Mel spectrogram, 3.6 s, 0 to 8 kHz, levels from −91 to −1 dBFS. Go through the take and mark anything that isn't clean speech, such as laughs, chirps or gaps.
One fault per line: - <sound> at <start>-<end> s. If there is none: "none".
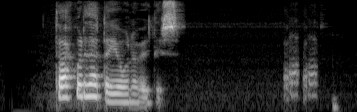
- laugh at 2.8-3.2 s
